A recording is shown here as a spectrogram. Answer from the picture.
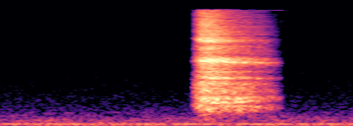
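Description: A man's single audible breath, about half a second long, a breathy rush of air with no voiced sound, about a second and a half in after a near-silent pause.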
